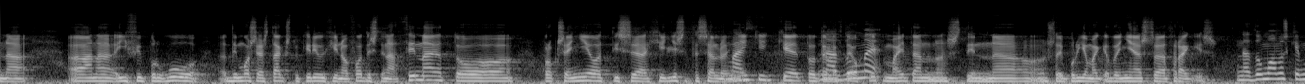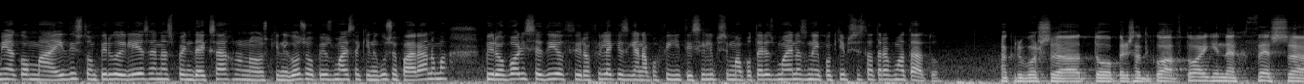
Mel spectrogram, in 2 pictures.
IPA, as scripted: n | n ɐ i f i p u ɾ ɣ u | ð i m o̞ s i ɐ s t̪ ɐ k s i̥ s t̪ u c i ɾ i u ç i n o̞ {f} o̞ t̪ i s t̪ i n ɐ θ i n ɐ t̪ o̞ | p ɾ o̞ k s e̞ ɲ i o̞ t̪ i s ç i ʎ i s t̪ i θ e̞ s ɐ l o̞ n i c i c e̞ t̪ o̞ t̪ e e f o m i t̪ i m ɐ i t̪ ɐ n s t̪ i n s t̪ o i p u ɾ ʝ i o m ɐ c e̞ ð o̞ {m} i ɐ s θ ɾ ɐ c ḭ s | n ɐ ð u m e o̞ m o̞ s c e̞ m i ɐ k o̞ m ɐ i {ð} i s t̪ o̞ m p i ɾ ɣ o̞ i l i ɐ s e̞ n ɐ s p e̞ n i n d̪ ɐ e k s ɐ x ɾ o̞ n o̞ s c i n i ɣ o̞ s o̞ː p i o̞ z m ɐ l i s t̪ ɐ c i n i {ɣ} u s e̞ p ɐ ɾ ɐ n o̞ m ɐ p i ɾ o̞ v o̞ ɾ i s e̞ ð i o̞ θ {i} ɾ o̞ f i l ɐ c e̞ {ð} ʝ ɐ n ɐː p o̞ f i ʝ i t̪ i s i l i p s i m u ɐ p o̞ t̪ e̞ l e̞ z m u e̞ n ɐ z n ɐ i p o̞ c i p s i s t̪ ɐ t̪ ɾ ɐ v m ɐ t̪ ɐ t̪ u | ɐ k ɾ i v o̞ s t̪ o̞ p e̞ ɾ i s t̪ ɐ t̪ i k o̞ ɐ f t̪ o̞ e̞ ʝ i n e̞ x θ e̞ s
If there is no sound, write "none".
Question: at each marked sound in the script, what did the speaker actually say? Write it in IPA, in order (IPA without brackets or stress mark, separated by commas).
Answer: f, ɲ, ð, ɣ, i, z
